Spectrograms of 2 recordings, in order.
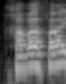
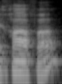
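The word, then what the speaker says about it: خاف: Khawafa, you can't say khawafa, you'll say khafa.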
